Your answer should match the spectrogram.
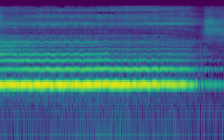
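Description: A woman's unaccompanied voice holding one long note with a slight vibrato, fading out near the end.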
